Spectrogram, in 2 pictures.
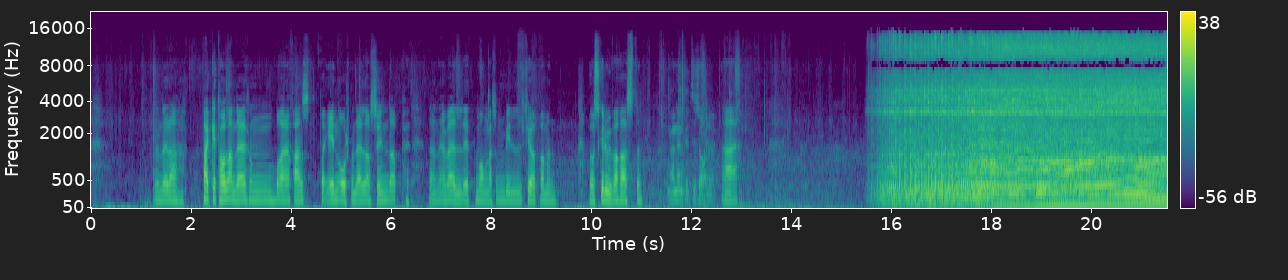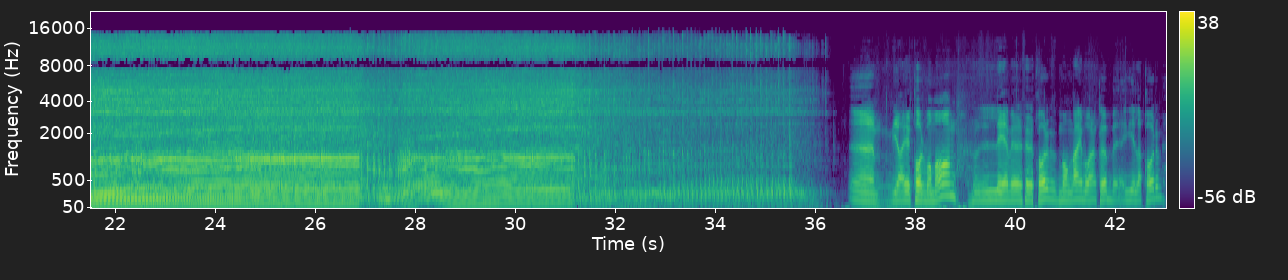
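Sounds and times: moped engine revving: 15.5s - 36.4s.

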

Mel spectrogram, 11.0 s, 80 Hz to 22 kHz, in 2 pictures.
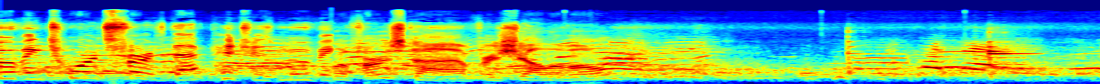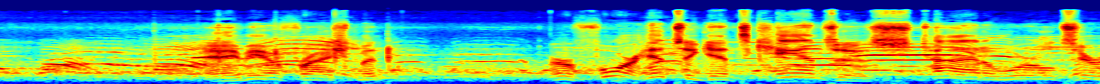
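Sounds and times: people talking: 0.0s - 3.6s, 4.2s - 11.0s
crowd chatter: 0.0s - 11.0s.

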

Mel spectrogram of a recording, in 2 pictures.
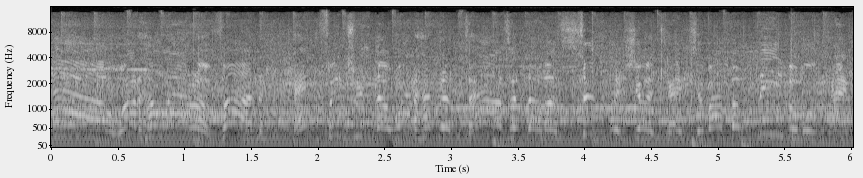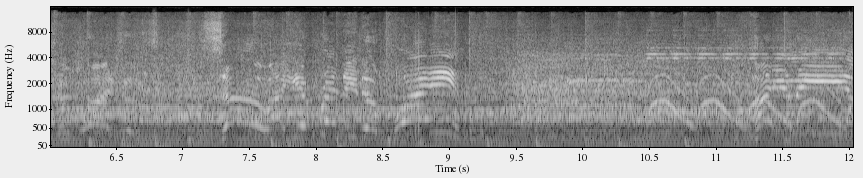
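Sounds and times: audience cheering and clapping: 0.0s - 12.0s
upbeat game show music: 0.0s - 12.0s.

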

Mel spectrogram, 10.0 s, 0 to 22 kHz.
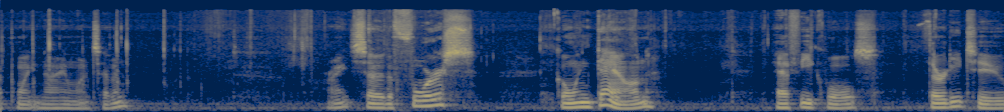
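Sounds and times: calculator keys clicking: 0.0s - 1.9s.

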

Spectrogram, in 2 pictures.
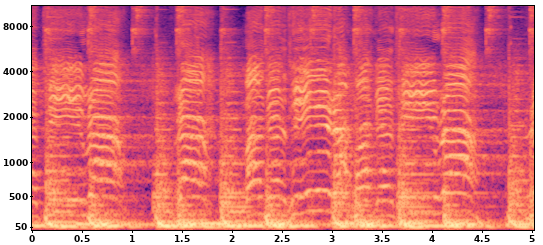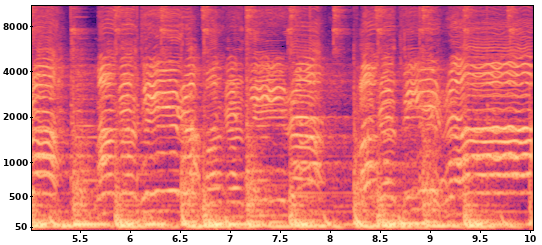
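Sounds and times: instrumental backing music: 0.0s - 10.0s.

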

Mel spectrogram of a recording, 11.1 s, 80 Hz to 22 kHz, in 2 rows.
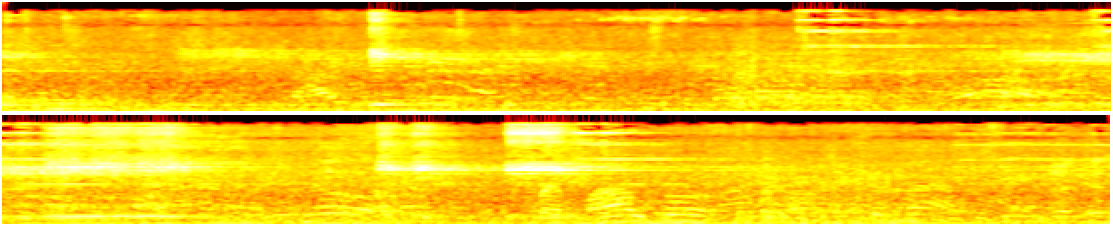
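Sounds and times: crowd chatter: 0.0s - 11.0s
traffic: 0.0s - 11.0s.

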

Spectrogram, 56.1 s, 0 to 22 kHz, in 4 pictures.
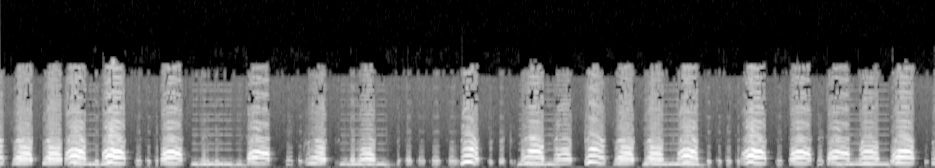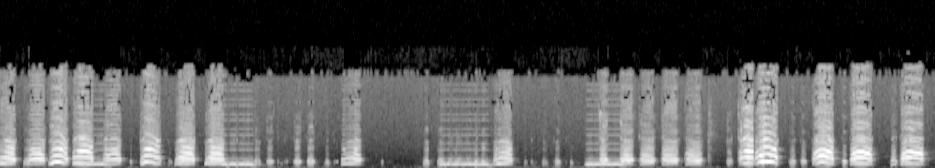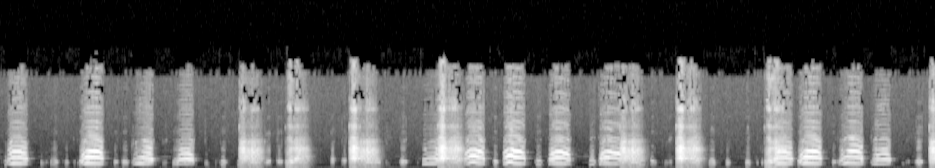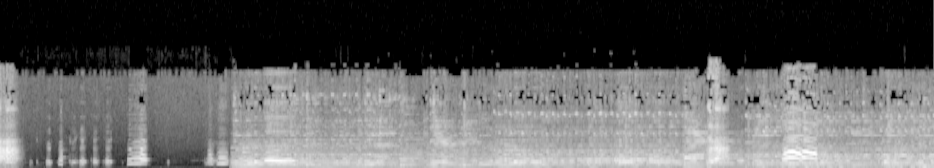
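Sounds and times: hen-like clucking and bird calls: 0.0s - 56.0s.

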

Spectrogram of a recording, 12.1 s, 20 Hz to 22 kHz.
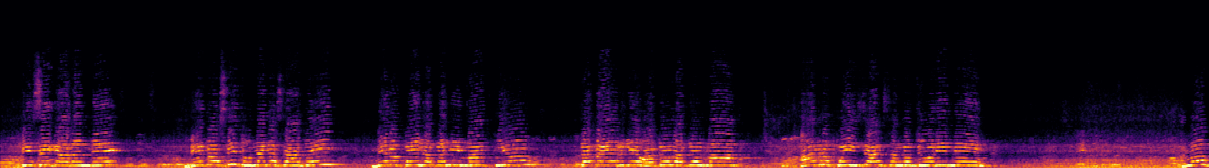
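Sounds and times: woman speaking over loudspeaker: 0.1s - 10.0s, 10.8s - 12.0s.

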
